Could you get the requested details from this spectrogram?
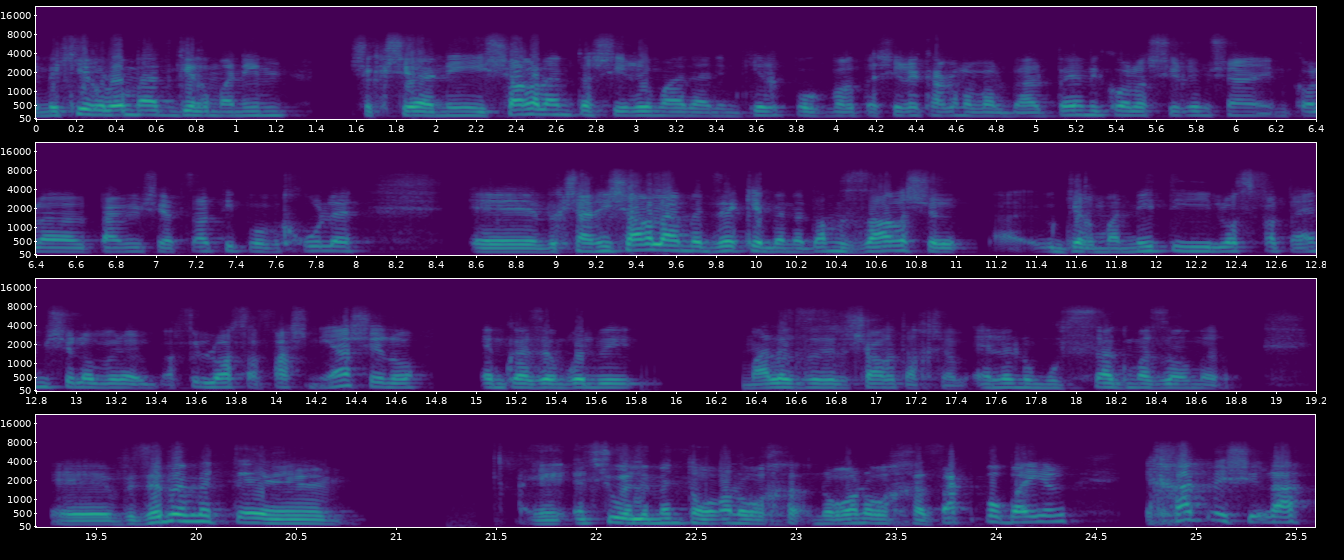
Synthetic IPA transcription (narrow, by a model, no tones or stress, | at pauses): nimekiʁlo̞meat̪ɡe̞ʁmanim | ʃe̞kʃeaniːʃaʁlaemt̪aʃiʁimaeleanimekiʁpo̞kvaʁet̪aʃiʁekaʁnuavalbealpemiko̞laʃiʁimʃemiko̞lapaːmimʃejat͡sat̪ipo̞veχule | eve̞kʃeaniːʃaʁlaemetzekebe̞nad̪amzaʁʃeaɡe̞ʁmanit̪ilo̞sfat̪aimʃe̞lo̞veafiluloasafaʃniaʃe̞lo̞ | emkazeo̞mʁimli | malazeʃaʁt̪aːχʃave̞nlanumusaɡmazeo̞me̞ʁ | evezebe̞ːme̞t̪e | eʔezeʃuuele̞mentno̞ʁanoʁaano̞ʁano̞ʁaχazakpo̞baiʁ | eχad̪miʃiʁa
